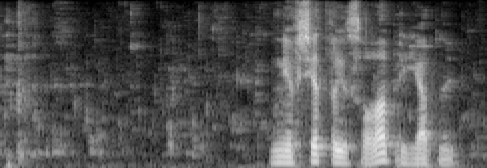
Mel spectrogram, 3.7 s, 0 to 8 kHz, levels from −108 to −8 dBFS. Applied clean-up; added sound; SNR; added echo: classical method log-MMSE.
